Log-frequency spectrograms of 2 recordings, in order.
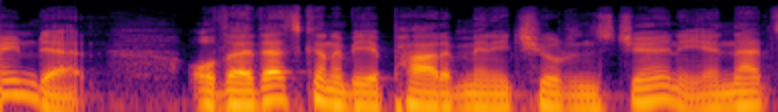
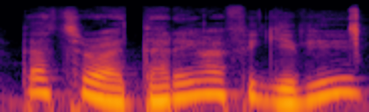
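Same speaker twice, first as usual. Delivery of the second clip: put-on child's voice; 6 semitones higher, 5 dB quieter than usual. Imitating his son forgiving him.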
